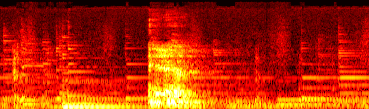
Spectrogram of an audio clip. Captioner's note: clearing throat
